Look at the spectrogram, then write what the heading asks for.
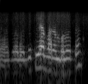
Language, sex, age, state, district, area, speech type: Maithili, female, 45-60, Bihar, Madhepura, rural, conversation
